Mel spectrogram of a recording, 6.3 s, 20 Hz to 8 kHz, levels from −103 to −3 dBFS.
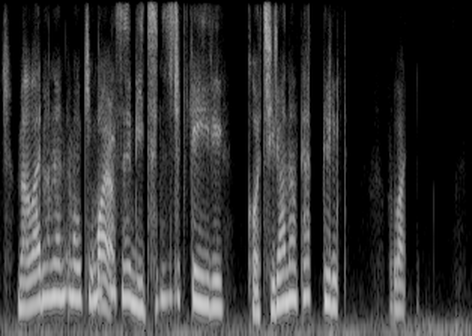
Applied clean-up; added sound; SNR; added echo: neural diffusion model UNIVERSE++.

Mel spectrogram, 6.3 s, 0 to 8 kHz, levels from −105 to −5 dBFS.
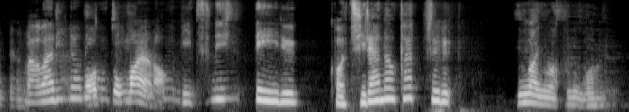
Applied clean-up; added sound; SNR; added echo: neural mask model DeepFilterNet 3.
